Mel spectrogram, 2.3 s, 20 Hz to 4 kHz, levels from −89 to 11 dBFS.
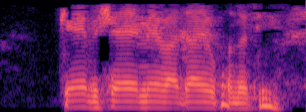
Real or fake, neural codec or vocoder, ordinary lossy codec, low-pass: real; none; MP3, 16 kbps; 3.6 kHz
